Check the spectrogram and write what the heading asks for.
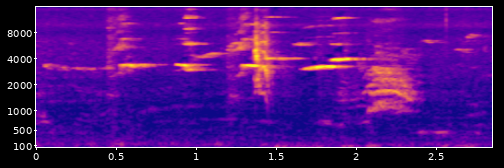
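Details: Dark-morph oriental magpie-robin searching for an opponent, singing soft, drawn-out pure whistles and a thin sharp note, then a brief raspy burst, against a steady low rumble of background noise.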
